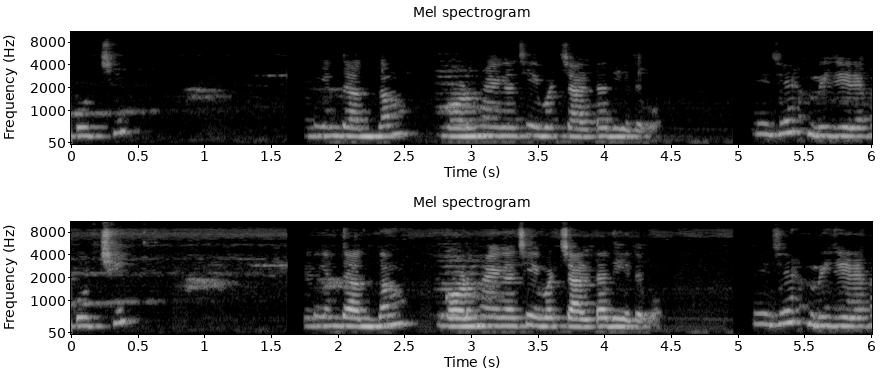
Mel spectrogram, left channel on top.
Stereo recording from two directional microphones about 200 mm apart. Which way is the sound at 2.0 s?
20° right (ahead or behind).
